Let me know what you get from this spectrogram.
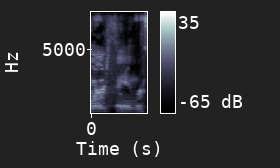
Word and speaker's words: myrcene: And, you know, it's high in, is it myrcene, micrine? I've had so many different pronunciations of right. – that. – I've been saying myrcene. – So. Sounds right. But, yeah.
